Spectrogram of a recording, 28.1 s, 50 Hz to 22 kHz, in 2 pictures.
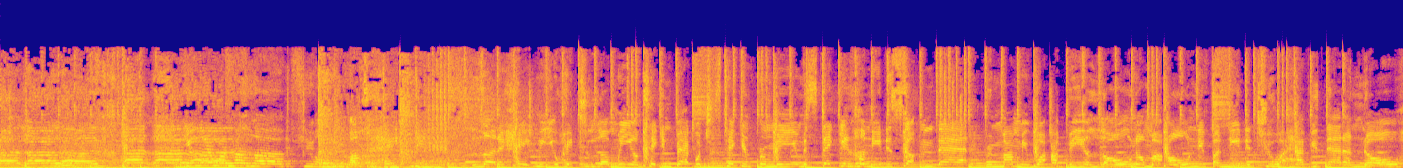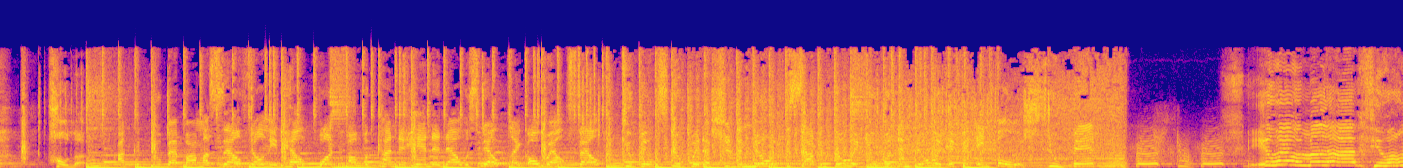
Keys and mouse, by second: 0.1 g, 1.1 g, 2.0 g, 2.1-6.7 drag, 2.9 g, 3.6 g, 5.1 g, 6.0 g, 6.9 click, 7.6 click, 7.6 g, 8.3 a, 10.3 g, 11.8 click, 13.2-14.6 drag, 16.6-18.4 right drag, 16.9 x, 18.3 Tab, 19.3 Tab, 20.1 click, 21.0 g, 21.6 Tab, 25.9 Tab, 27.8 ctrl+Tab.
